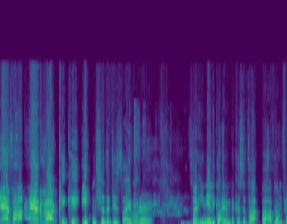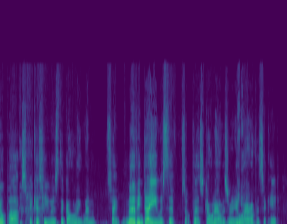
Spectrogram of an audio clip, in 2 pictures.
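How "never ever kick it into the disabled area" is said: slow, high-pitched, roaring bellow. Retelling how the goalkeeping coach came over to a man who booted the ball, retelling a coach's bellow. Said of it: "just bellowed at him".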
